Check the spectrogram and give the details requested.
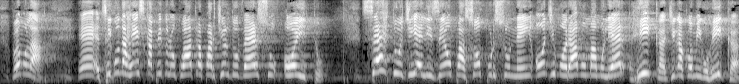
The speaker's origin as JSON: {"language": "Portuguese", "region": "Rivera", "country": "Uruguay", "moved": "yes", "said": "eu sou uruguaia, tá? Sou de Rivera"}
